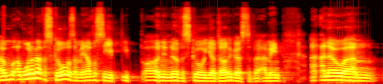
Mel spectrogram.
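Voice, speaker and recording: A man's voice: mid-range voice, quick pace. A man hosting a podcast interview, asking long rambling questions full of restarts. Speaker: podcast host. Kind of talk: casual interview.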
